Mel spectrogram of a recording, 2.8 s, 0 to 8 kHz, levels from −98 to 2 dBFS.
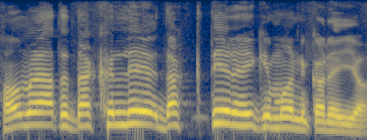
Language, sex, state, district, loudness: Maithili, male, Bihar, Madhepura, -11 LUFS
